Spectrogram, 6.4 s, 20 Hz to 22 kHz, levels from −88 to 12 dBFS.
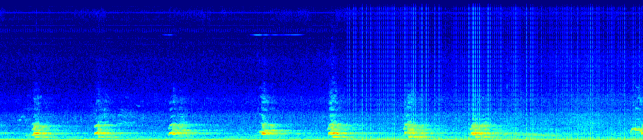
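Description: From 3.46 s to the end, a block size mismatch (padded) sets in: each block arrives short and is topped up with silence, giving a steady 46.9 Hz buzz, which fits a 1024-sample read. The sound runs slower, at 0.938 speed, yet keeps its timbre, unlike a sample-rate mismatch.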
